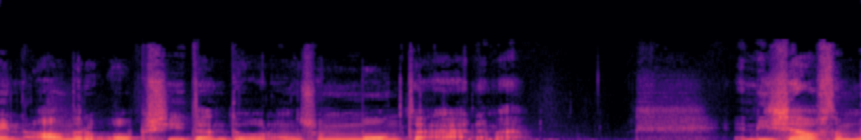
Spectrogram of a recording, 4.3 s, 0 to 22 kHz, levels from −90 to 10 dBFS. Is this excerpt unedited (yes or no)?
yes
